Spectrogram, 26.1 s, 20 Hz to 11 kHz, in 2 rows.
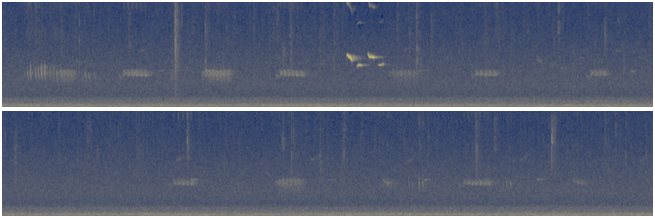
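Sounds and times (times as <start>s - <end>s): faint bird chirps: 6.9s - 8.0s.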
